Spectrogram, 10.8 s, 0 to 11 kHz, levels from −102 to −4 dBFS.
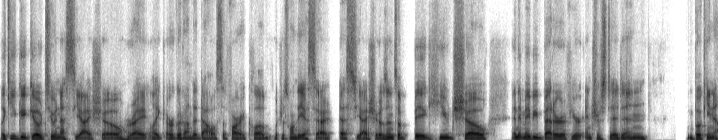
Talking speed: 235 wpm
